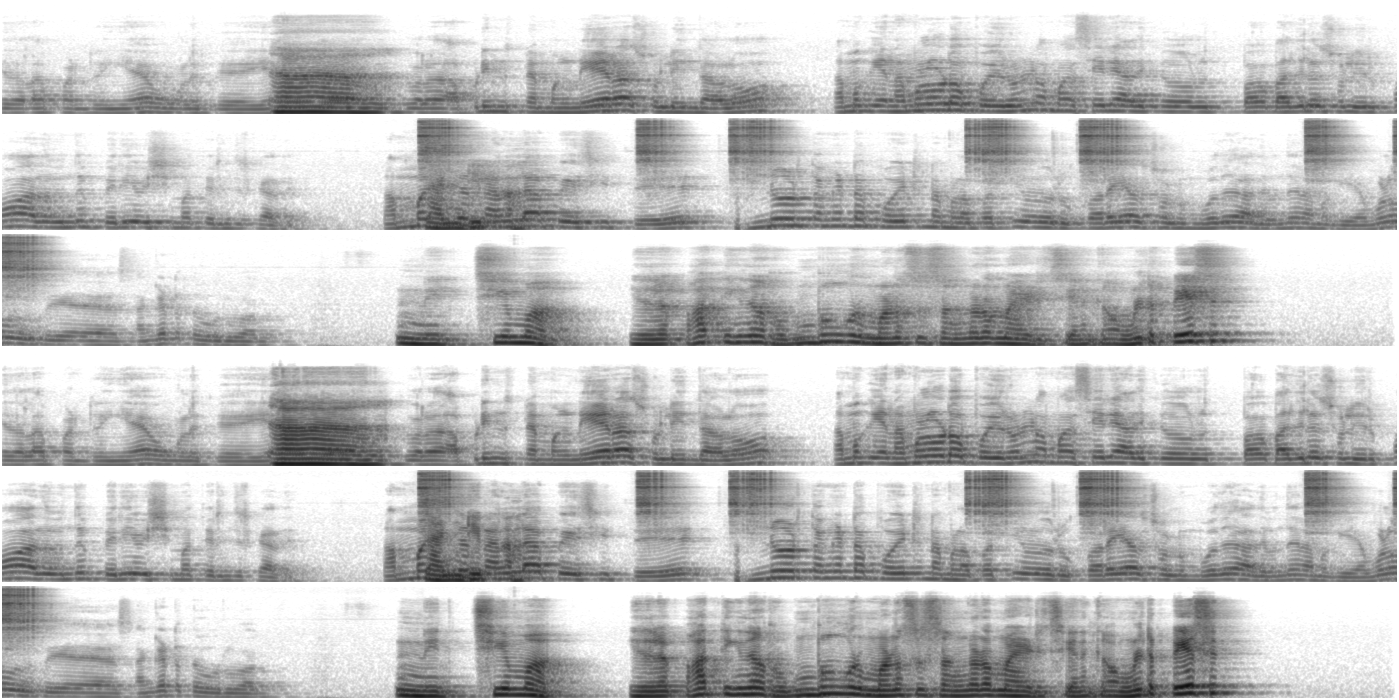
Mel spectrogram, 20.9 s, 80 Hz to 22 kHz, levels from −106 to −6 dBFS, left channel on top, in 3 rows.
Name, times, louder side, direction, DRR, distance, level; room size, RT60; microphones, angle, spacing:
voice 1, 0.0-3.9 4.2-8.5 8.9-15.3, right 3 dB, 30° right, 9 dB, 0.7 m, -41 dB
voice 2, 1.3-1.9 9.1-9.6 15.9-16.7 17.1-20.0, right 5 dB, 65° right, 9 dB, 0.4 m, -25 dB
Tools, 9.1-9.3 10.2-10.3 10.6-10.9 11.8-12.0 12.4-12.6 13.5-13.6 13.9-14.1, right 3 dB, 5° right, 0.9 m, -29 dB
7.9 x 7.8 x 3.4 m, 0.43 s
head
